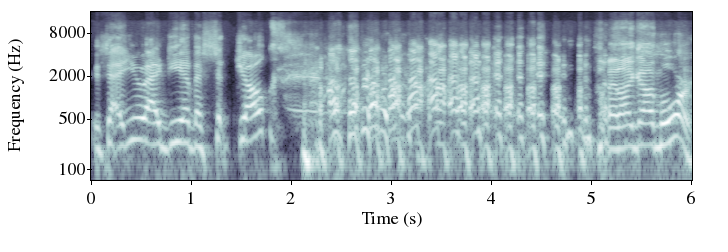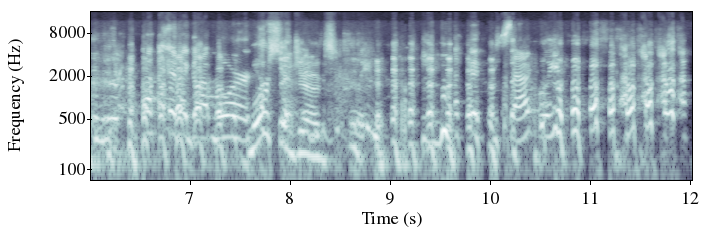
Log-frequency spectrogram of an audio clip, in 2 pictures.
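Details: Adult speaker; typical speech.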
